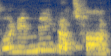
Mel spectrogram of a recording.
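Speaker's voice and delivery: put-on British accent, pitched way up. Retelling a film scene, quoting the heroine to a realtor: british accent. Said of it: "in a British accent".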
